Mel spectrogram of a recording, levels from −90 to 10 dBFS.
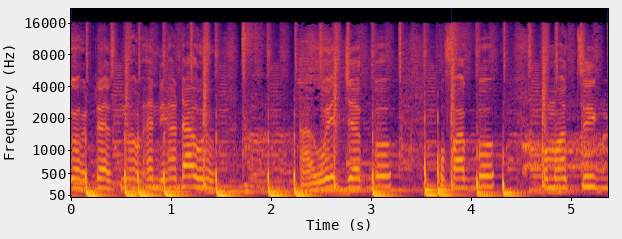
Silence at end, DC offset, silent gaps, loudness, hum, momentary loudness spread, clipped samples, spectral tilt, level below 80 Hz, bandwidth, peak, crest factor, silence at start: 0 s; under 0.1%; none; -11 LUFS; none; 4 LU; under 0.1%; -5 dB/octave; -16 dBFS; 16.5 kHz; 0 dBFS; 10 dB; 0 s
